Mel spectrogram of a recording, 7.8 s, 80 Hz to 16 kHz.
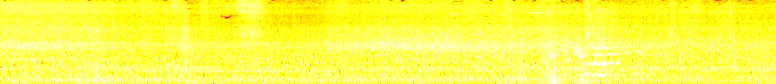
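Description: Riding noise inside a JR 205-series electric commuter motor car under way: the steady rumble of wheels on rail with a faint hum from the traction motors. About five and a half seconds in come a couple of knocks and a brief squeal.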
